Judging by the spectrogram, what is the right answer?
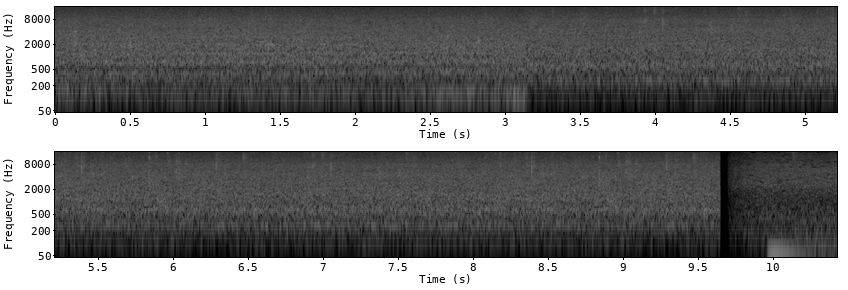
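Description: Steady rain, an even hiss of falling drops. It cuts off suddenly near the end, and a single short thump follows.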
